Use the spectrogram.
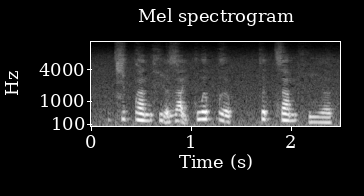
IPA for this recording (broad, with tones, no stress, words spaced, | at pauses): t͡ɕə˦˥p̚ɣa˧nxḭ˧˨ə̯ za̰˧˨jkwə˦˥p̚ɣə˨˩p̚ | kə˦˥t̚sa˧m hi˨˩ə̯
